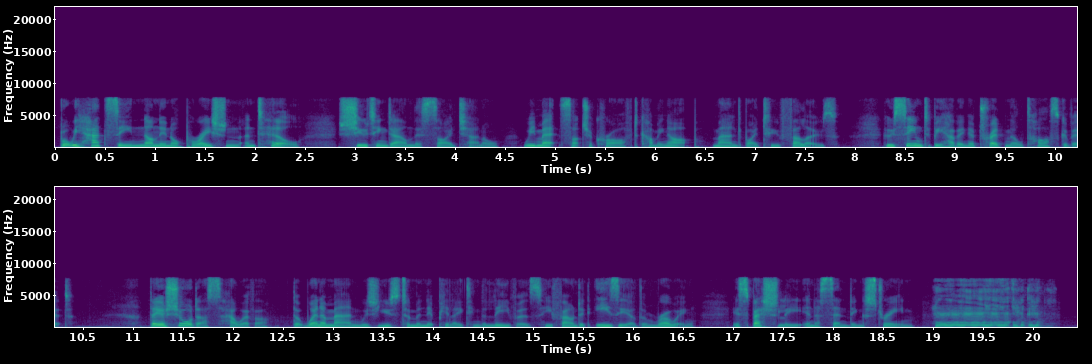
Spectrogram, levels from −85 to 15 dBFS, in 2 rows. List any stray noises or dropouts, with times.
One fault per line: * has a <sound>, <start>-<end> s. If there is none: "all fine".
* has a laugh, 19.0-20.3 s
